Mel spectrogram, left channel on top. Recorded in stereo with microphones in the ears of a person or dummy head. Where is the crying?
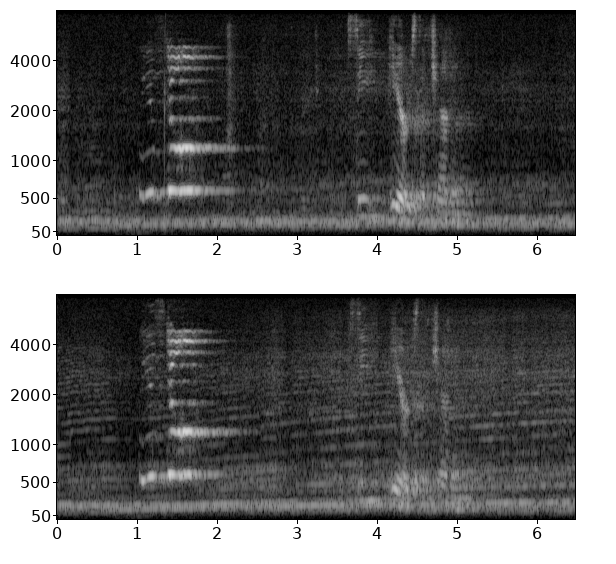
5° right (ahead or behind), 3.5 m.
